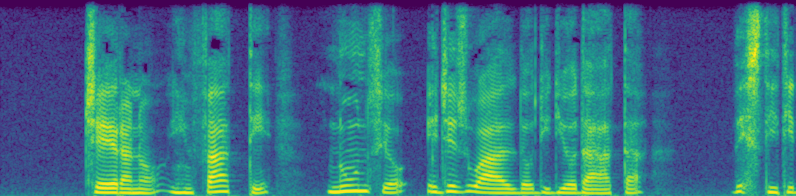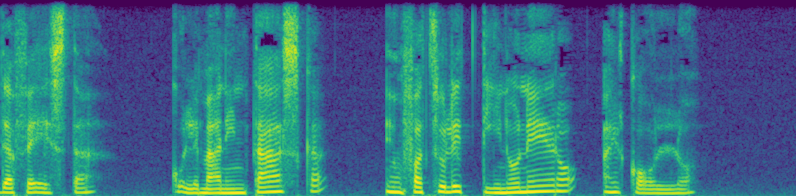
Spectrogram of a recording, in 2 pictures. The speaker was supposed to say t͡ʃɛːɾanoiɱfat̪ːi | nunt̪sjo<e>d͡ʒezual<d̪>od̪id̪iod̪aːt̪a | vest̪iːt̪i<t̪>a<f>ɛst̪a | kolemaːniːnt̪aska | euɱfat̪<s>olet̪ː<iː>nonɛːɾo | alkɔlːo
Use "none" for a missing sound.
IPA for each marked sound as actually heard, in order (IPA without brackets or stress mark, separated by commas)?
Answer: e, d̪, d̪, f, sː, iː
